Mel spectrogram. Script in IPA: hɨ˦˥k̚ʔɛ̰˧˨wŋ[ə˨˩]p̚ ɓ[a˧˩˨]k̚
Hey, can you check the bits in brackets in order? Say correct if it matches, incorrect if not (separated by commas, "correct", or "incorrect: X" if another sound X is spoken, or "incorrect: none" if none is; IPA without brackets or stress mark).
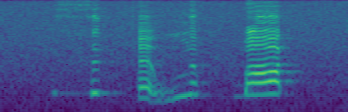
incorrect: ə˦˥, incorrect: a˦˥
